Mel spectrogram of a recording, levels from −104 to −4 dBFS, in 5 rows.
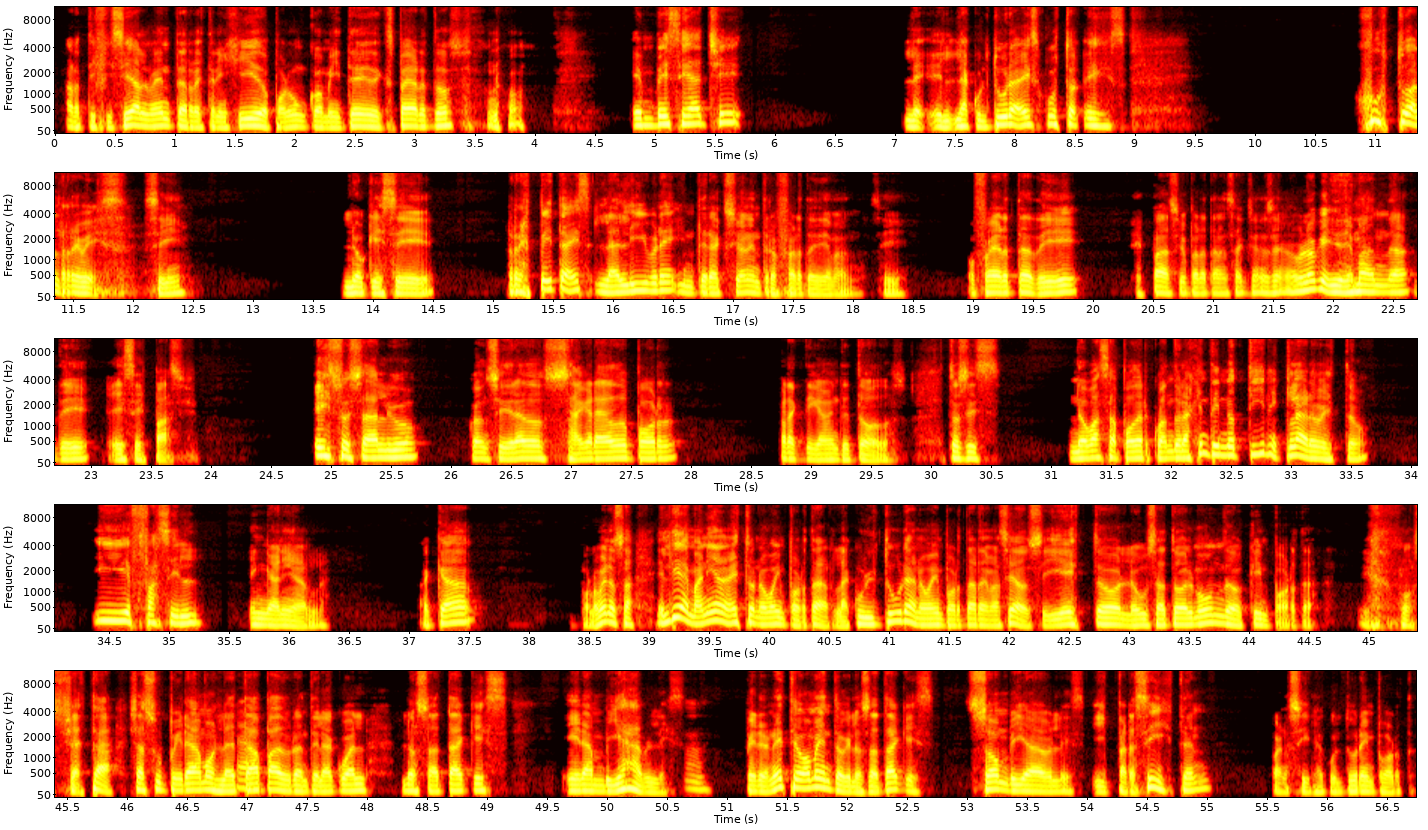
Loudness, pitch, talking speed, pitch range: -22 LUFS, 125 Hz, 135 wpm, 110-140 Hz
